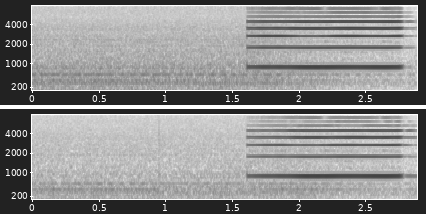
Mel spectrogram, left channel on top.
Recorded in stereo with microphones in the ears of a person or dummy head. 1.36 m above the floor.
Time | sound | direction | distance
1.6 | a violin | 20° left (ahead or behind) | 0.6 m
